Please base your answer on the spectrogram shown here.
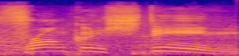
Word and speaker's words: Frankenstein: Kel B says, it's pronounced Frankenstein.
